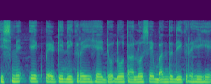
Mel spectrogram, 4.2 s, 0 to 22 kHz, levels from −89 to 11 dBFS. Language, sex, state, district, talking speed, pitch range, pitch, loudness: Hindi, male, Uttar Pradesh, Lalitpur, 200 wpm, 120-130 Hz, 125 Hz, -12 LUFS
